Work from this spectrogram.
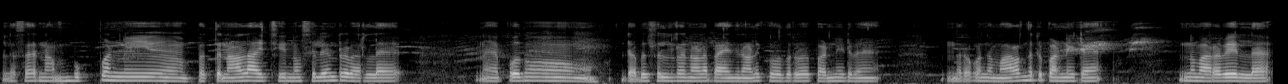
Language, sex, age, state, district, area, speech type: Tamil, female, 60+, Tamil Nadu, Thanjavur, urban, spontaneous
